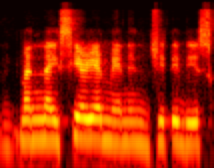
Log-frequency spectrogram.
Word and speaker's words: Neisseria meningitidis: That's how you pronounce that. So Neisseria meningitidis, nabulol pa, okay, is a diplococci.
